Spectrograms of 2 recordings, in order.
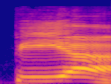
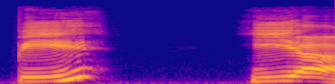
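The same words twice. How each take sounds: First: "पिया" joined in one go, no gap; blended word. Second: "पिया" slowly split, rising "pi", long pause, "ya"; split into syllables. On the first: Teacher giving learners the result, "पिया" blended. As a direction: say "पिया" whole, short i. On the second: Teacher building the word for learners, "पिया" in slow pieces. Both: Shown as a demonstration. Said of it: "तो मिलके बन जाएगा".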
